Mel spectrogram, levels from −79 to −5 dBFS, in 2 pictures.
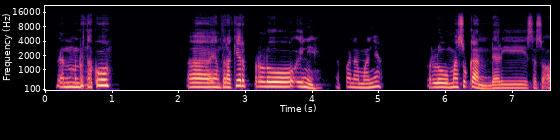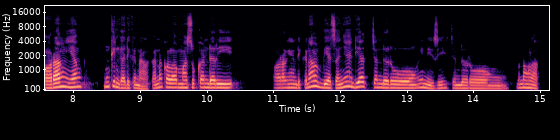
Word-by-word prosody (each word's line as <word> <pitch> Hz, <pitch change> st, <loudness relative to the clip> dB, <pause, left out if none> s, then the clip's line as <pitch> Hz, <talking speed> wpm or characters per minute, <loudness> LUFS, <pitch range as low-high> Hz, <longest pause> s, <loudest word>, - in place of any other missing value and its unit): dan 205 Hz, -1 st, -3 dB
menurut 205 Hz, +6 st, +2 dB
aku 275 Hz, 0 st, +6 dB, 1.2 s
eee, 200 Hz, 0 st, +4 dB
yang 195 Hz, -, +1 dB
terakhir 215 Hz, +7 st, +4 dB
perlu 220 Hz, 0 st, +5 dB
ini 160 Hz, -8 st, +1 dB, 0.2 s
apa 205 Hz, +5 st, -12 dB
namanya, 185 Hz, +4 st, -1 dB, 0.7 s
perlu 190 Hz, 0 st, +2 dB
masukan 195 Hz, -, +1 dB
dari 155 Hz, +1 st, -3 dB
seseorang 160 Hz, +8 st, +1 dB
yang 200 Hz, +2 st, -1 dB, 0.3 s
mungkin 215 Hz, -1 st, -3 dB
nggak 155 Hz, -1 st, -3 dB
dikenal, 135 Hz, -7 st, -5 dB
karena 160 Hz, +6 st, -6 dB
kalau 180 Hz, -2 st, +1 dB
masukan 175 Hz, +1 st, -4 dB
dari 170 Hz, 0 st, +1 dB, 0.6 s
orang 165 Hz, +1 st, -6 dB
yang -, -, -5 dB
dikenal 220 Hz, +9 st, -2 dB
biasanya 170 Hz, +6 st, -2 dB
dia 215 Hz, +2 st, +1 dB
cenderung 160 Hz, -3 st, -2 dB
ini 155 Hz, -7 st, -4 dB
sih, 145 Hz, +3 st, -9 dB
cenderung 135 Hz, -2 st, -6 dB
menolak. 165 Hz, -5 st, -5 dB
175 Hz, 125 wpm, -18 LUFS, 155-205 Hz, 1.2 s, aku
